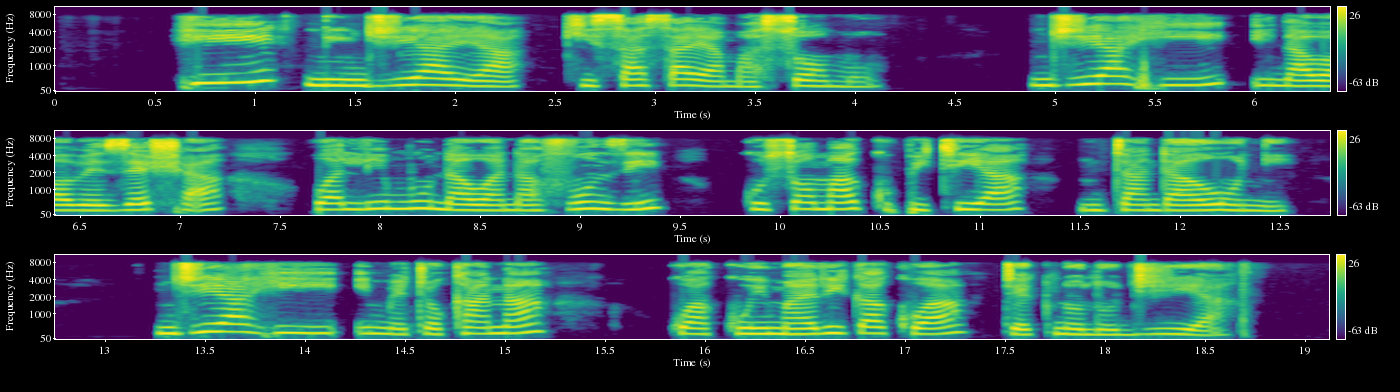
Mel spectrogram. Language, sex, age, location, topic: Swahili, female, 25-35, Nairobi, education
